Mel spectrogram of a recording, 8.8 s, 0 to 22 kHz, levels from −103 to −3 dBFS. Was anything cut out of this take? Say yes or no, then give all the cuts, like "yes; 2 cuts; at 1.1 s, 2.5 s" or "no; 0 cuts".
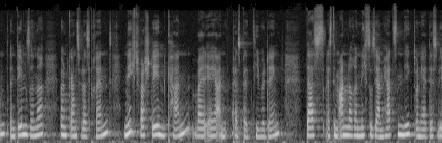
yes; 4 cuts; at 1.2 s, 1.8 s, 4.6 s, 6.5 s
